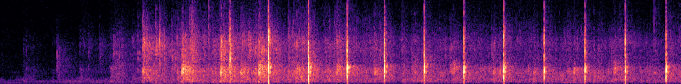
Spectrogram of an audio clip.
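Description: A crowd claps hands in rhythm.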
